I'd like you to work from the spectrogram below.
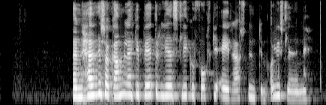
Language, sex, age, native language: Icelandic, female, 50-59, Icelandic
